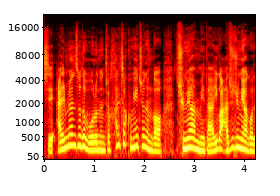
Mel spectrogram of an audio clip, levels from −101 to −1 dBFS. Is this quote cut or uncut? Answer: uncut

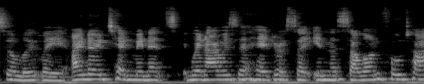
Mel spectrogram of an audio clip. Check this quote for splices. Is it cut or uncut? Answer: uncut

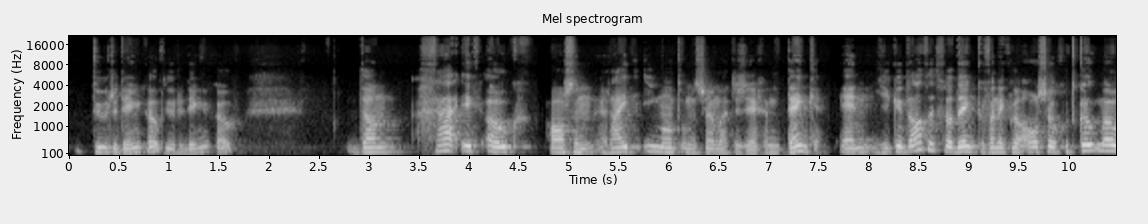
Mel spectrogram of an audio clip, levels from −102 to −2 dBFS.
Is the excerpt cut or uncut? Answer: cut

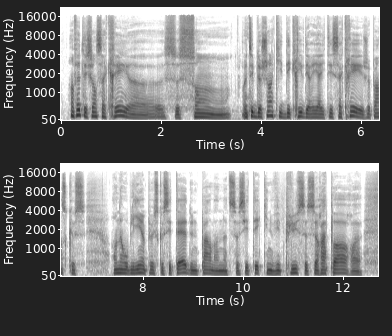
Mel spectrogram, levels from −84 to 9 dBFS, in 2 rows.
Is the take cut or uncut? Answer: uncut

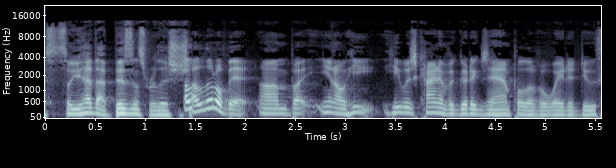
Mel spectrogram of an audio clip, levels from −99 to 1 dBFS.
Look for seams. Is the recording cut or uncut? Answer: cut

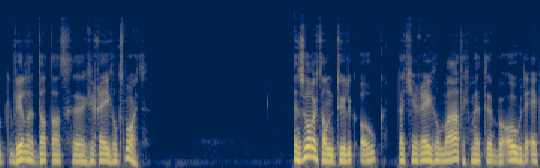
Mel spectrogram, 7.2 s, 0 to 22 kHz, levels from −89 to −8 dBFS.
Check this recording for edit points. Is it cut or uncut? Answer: uncut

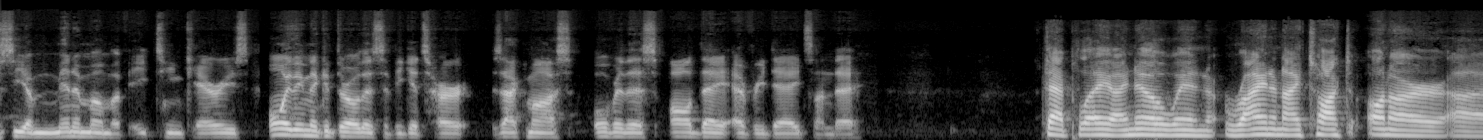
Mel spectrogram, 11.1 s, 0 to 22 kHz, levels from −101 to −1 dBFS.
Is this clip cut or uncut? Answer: cut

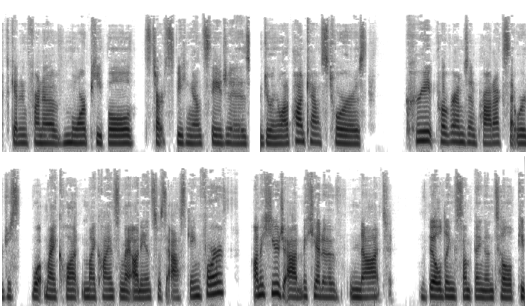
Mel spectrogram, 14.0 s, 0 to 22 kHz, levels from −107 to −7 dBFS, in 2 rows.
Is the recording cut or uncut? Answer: uncut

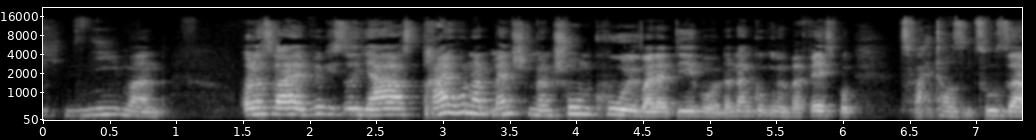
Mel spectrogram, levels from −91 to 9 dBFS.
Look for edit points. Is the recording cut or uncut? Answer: cut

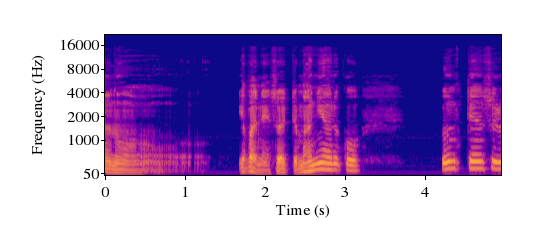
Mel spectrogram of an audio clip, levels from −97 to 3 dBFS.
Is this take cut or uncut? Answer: uncut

